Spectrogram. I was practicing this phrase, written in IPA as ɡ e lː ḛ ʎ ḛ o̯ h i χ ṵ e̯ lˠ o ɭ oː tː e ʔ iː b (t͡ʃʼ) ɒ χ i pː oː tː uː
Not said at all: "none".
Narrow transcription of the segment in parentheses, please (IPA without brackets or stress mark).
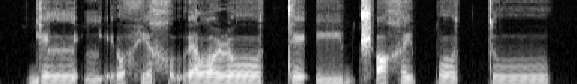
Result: t͡ʃʼ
